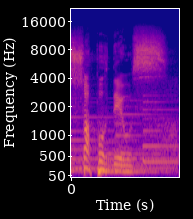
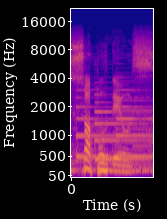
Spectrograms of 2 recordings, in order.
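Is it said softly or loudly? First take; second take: softly; loudly. First: It is said at normal volume. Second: It is said more loudly.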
